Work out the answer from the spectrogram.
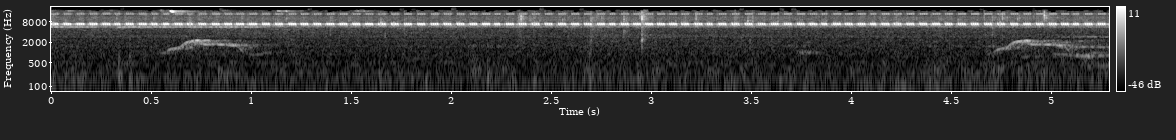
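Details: A common pauraque near a campfire in winter gives two arching whistles about four seconds apart, each swooping up and falling away. A constant high-pitched cricket chorus and sporadic crackling from the fire are also heard.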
